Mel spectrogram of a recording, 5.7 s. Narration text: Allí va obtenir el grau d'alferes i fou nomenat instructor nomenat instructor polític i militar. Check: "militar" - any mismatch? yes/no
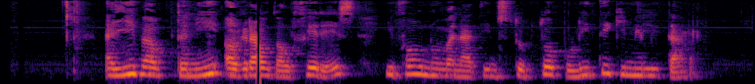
no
